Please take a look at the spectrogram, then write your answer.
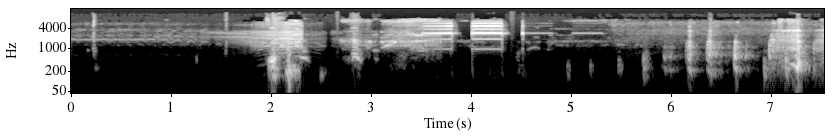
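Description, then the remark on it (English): A dolphin sound effect played in response to the movie Cliffhanger: shrill, squeaky whistles and chirps with a brief steady tone, then a burst of rapid clicking chatter, fairly loud with no voices. “I guess Cliffhanger really deserved the dolphin.”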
